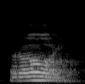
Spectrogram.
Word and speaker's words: herói: para botar ela qui herói é herói Qual a sílaba forte se eu vou forte essa aqui ó oxítona E aí esse som esse som é o som the boy Oi é o som de ó eu seja deve ter assento tá então esse de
